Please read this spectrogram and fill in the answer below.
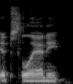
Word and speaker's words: Ypsilanti: You have a city that starts with a Y in Michigan and it doesn't even have a Y pronunciation in its name. For those who know, it'd be Ypsilanti.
